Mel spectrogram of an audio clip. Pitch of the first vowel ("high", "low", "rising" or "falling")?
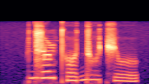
high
